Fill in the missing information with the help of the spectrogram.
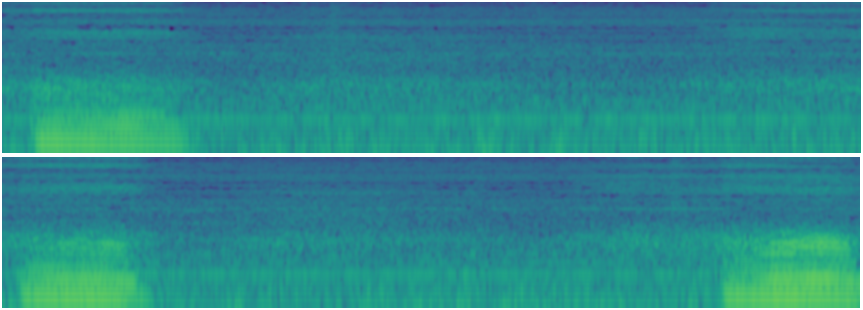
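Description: Loud, rough snores on the in-breath, about three in eight seconds, with a steady low hum between them; ordinary snoring.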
